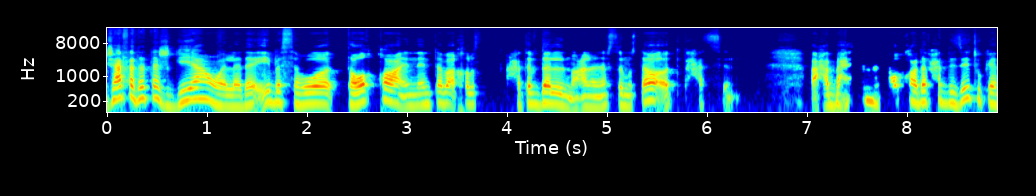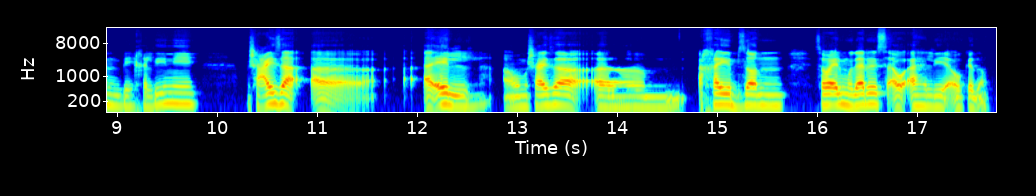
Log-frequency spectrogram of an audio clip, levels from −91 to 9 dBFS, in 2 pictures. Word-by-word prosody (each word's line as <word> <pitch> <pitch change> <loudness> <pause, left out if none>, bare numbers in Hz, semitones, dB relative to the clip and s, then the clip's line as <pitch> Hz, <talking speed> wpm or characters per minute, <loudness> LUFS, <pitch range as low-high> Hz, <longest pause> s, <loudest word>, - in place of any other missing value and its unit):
مش - - -5
عارفة 250 +3 +6
ده 245 - -1
تشجيع 230 - -1
والَّا 145 -4 -1
ده 155 +3 -4
إيه؟ 190 - -4
بس 190 -1 -6
هو 170 0 +2
توقُع 190 +1 +5
إن 150 +2 -10
أنت 165 +2 -8
بقى 180 -1 0
خلاص 170 -1 -9 0.4
هتفضل 170 0 0
على 140 -1 -3
نفس 145 0 -12
المستوى، 160 +6 -1
أو - - +2
تتحسن. - - -16 0.8
فحابة - - -1
أحس - - -7
إن 205 - -3
التوقُع 185 +2 -3
ده 195 +1 +2
في - - -14
حد 190 -3 -9
ذاته 220 +5 -6
كان 160 -5 -5
بيخلّيني 165 +4 -9 0.5
مش - - -9
عايزة 175 +1 +5 0.3
آآ 385 - -2 0.5
أقِّل، 150 - +3 0.2
أو - - -5
مش 145 +1 -9
عايزة 155 +3 +3 0.4
آمم 135 0 -4 0.2
أخيِّب 165 -2 +1
ظن، 150 0 +1 0.3
سواء 160 -1 +6
المُدرّس، 165 +1 +3
أو - - +3
أهلي، 145 -1 -2
أو - - -2
كده. - - -7
165 Hz, 155 wpm, -22 LUFS, 150-185 Hz, 0.8 s, عارفة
